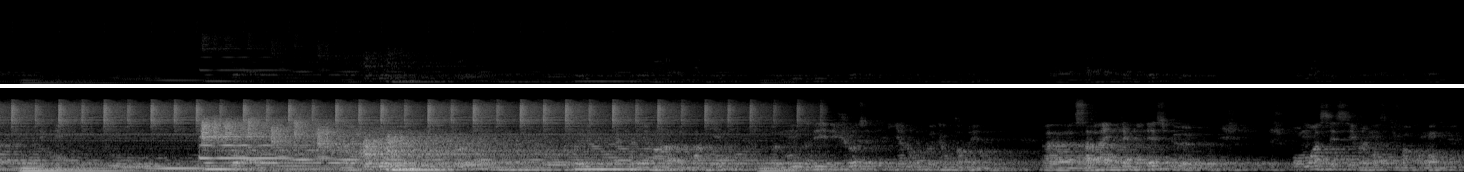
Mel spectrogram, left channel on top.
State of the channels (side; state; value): left; quieter; 36.1 dB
